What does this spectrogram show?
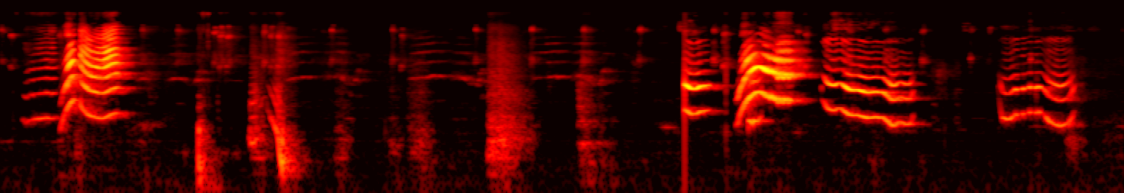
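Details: Indian ringneck parakeet indoors, a talking bird: loud, strongly harmonic voiced calls with wavering pitch. There is a bold burst near the start, soft clicks and scrapes in the middle, then a run of rising-and-falling calls toward the end.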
